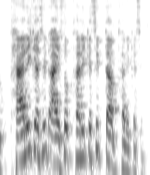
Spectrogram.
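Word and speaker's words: isophthalic: और अगर एक यहाँ पर हो और एक यहाँ पर हो तो इसको बोलते हैं आइसोथैलिक, पी साइलेंट होता है, तो आइसो PHTHALIC, आइसोथैलिक।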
